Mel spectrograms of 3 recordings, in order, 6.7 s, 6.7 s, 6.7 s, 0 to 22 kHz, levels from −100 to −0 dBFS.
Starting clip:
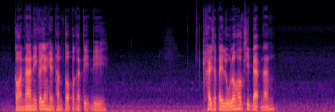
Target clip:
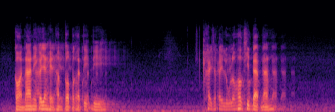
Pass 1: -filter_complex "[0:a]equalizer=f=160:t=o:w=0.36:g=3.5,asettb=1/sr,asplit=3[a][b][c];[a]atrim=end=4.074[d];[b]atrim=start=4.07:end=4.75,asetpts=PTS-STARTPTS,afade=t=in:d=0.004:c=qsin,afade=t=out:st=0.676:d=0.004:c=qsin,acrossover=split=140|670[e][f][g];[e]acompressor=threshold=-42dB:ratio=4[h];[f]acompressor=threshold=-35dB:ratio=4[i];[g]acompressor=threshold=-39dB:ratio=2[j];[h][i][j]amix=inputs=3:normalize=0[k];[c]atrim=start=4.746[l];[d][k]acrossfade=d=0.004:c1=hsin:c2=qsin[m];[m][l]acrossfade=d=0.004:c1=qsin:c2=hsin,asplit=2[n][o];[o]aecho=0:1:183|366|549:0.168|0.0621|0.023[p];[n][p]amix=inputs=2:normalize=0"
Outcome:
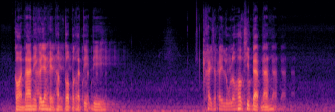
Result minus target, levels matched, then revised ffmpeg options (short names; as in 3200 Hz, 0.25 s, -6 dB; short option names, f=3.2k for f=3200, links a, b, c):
8000 Hz band +5.0 dB
-filter_complex "[0:a]lowpass=f=6k:w=0.5412,lowpass=f=6k:w=1.3066,equalizer=f=160:t=o:w=0.36:g=3.5,asettb=1/sr,asplit=3[a][b][c];[a]atrim=end=4.074[d];[b]atrim=start=4.07:end=4.75,asetpts=PTS-STARTPTS,afade=t=in:d=0.004:c=qsin,afade=t=out:st=0.676:d=0.004:c=qsin,acrossover=split=140|670[e][f][g];[e]acompressor=threshold=-42dB:ratio=4[h];[f]acompressor=threshold=-35dB:ratio=4[i];[g]acompressor=threshold=-39dB:ratio=2[j];[h][i][j]amix=inputs=3:normalize=0[k];[c]atrim=start=4.746[l];[d][k]acrossfade=d=0.004:c1=hsin:c2=qsin[m];[m][l]acrossfade=d=0.004:c1=qsin:c2=hsin,asplit=2[n][o];[o]aecho=0:1:183|366|549:0.168|0.0621|0.023[p];[n][p]amix=inputs=2:normalize=0"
